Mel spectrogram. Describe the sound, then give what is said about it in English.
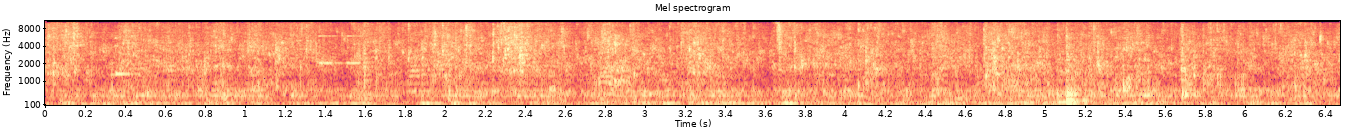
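Spring water from a 5-liter jug pours steadily over salted vegetables in a strainer as they are rubbed to wash off the salt, a continuous splashing trickle with small irregular spatters, lasting the whole stretch without any talking. “So I'm just pouring water into the strainer and I'm just rubbing them.”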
